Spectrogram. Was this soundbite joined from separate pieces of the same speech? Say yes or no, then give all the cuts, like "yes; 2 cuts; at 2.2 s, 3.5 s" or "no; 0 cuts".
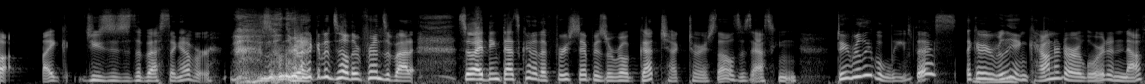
no; 0 cuts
